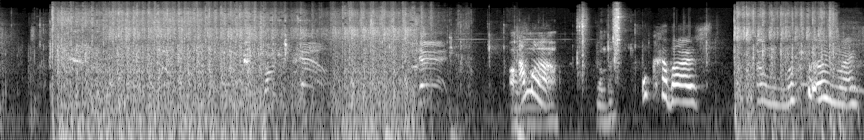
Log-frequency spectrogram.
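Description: Rapid bursts of gunfire from the mobile battle royale game PUBG Mobile rattle loudly through the first half, then fall away to scattered shots mixed with a voice speaking Turkish over game sounds.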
